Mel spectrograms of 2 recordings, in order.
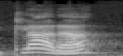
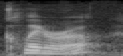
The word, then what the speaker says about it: Clara: For example, I started this talk by mentioning Clara, not Clara, going home to Jacarandá.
